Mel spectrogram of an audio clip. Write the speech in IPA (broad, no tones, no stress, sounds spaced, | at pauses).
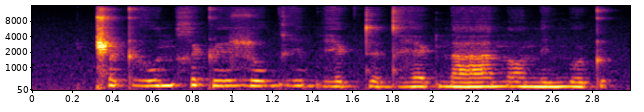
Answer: ǁ œ ʈ ɦ u n x ə ʈ y ɮ u ɡʱ i bʱ e ʈ t̪ ø dʱ ɛː ʈ n aː n ɔː n i ŋ u ʈ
